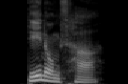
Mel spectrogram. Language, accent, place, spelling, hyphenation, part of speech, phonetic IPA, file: German, Germany, Berlin, Dehnungs-h, Deh‧nungs-h, noun, [ˈdeːnʊŋsˌhaː], De-Dehnungs-h.ogg
- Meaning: letter h that indicates the previous vowel is pronounced long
